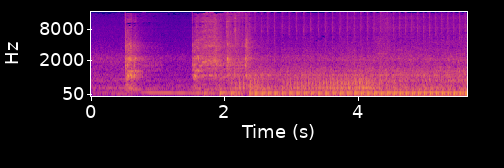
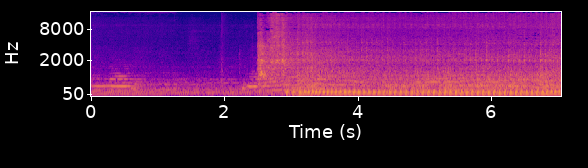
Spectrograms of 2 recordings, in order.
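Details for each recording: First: Yamaha Mio Z fitted with an old Vario 125 FI piston after a new block-and-piston set failed within months: starts on second try and settles into a smooth, even idle with no knocking or piston slap; oil confirmed circulating. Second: Yamaha Mio Z with a new block and piston set installed a few months earlier, arrived not running: starts quickly, then a loud, fast metallic clatter about three a second over the idle; piston slap.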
